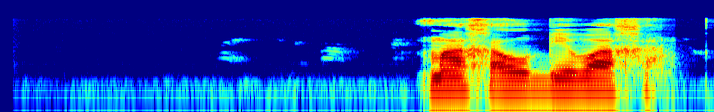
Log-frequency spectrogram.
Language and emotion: Russian, neutral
